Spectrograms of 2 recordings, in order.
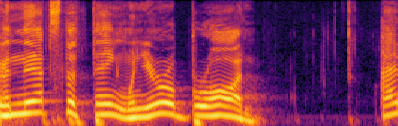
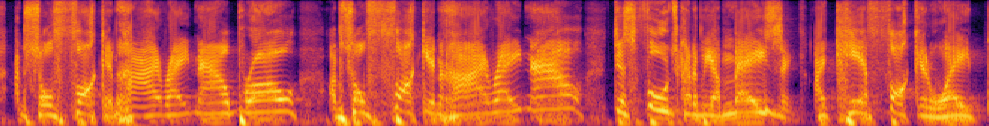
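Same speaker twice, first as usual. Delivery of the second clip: lightly voiced stoned bro, pitched up; a hint of an over-excited stoner; 6 semitones higher than usual. Stoned tourist raving to his cousin, mock bro voice. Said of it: "getting stoned, loud".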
